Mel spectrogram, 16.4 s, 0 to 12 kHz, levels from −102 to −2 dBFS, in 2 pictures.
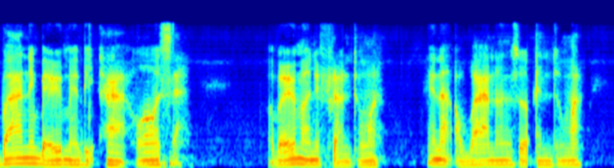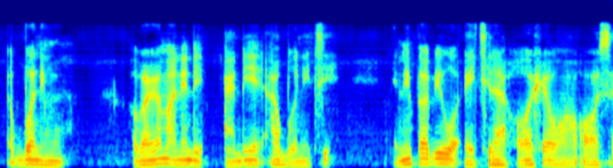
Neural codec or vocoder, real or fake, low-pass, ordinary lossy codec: codec, 16 kHz, 4 kbps, X-Codec, HuBERT features, trained on general audio; fake; 7.2 kHz; MP3, 96 kbps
